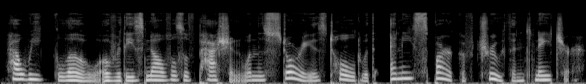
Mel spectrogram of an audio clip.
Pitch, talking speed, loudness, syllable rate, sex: 205 Hz, 205 wpm, -18 LUFS, 5.2 syllables/s, female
